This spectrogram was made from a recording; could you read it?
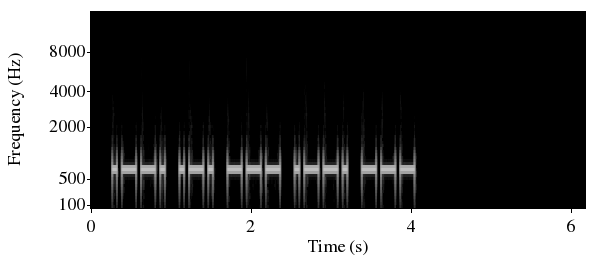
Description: Morse code, heard as a keyed tone, about 20 wpm, 700 Hz. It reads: PROPO
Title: Build A Word - 5 Letters At A Time - 10-Letter Words - 20wpm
